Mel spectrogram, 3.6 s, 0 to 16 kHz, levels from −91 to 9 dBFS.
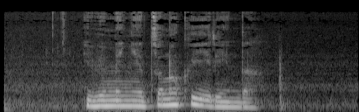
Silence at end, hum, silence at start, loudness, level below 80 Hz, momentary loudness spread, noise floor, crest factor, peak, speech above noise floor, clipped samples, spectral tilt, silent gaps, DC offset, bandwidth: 0.75 s; none; 0.05 s; -23 LUFS; -58 dBFS; 20 LU; -55 dBFS; 16 dB; -8 dBFS; 33 dB; under 0.1%; -6.5 dB/octave; none; under 0.1%; 11.5 kHz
